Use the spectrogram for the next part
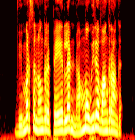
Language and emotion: Tamil, angry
